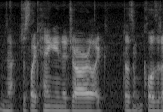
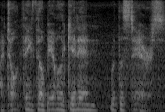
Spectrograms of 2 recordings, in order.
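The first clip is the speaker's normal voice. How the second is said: hushed, soft whisper; 3 semitones higher, 7 dB quieter than usual. A character speaks up while others patrol the streets, whispering. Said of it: "Angelica whispers".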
